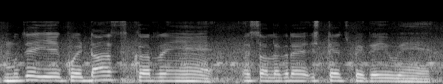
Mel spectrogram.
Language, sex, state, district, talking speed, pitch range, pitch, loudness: Hindi, male, Rajasthan, Bikaner, 215 wpm, 155-175 Hz, 165 Hz, -12 LUFS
